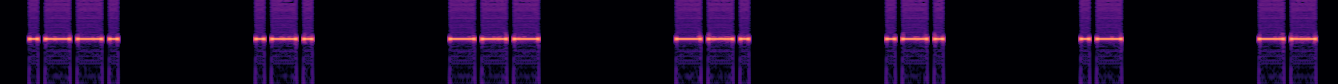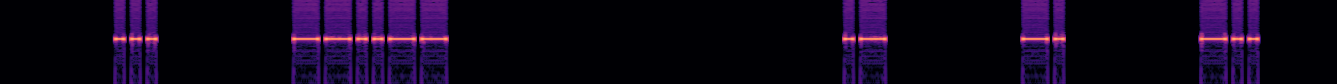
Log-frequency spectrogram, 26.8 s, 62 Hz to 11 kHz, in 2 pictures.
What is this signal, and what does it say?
Morse code, heard as a keyed tone, about 15 wpm, spaced as for 5 wpm, 1000 Hz. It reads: PROGRAMS, AND
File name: qotdfiles / 5wpm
